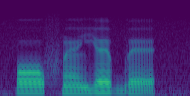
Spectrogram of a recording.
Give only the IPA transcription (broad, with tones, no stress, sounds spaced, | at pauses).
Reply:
ɔ˨ f ɛ̃˨ j ɛ˨ b ɛ˨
